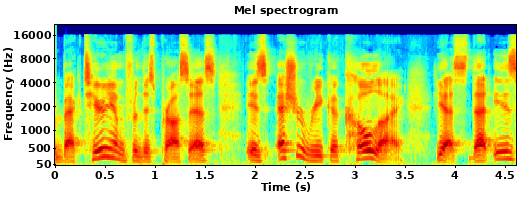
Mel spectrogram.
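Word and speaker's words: Escherichia coli: bioethanol a popular bacterium for this process is esherica coli yes that is how it is pronounced e coli is easy to engineer prolific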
